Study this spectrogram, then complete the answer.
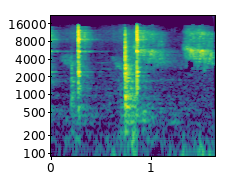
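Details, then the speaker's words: Old David Bradley walk-behind tractor: a few sharp light clicks about half a second apart from wheel ratchets, which replace a differential and let one wheel freewheel in turns; normal. "meant to drive those ratchets are on the wheels so when you make a corner one wheel has to flee turn there's no differential to him it's all done with the ratchet so she will freewheel"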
